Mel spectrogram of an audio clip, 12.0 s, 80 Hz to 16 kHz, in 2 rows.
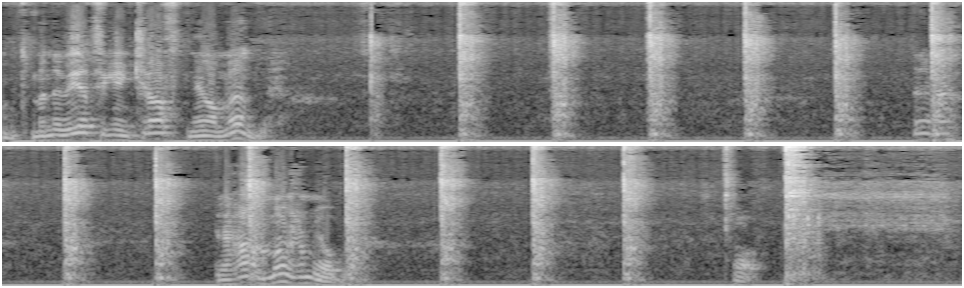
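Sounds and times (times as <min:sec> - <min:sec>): steady low hum: 0:00.0 - 0:12.0
hammer tapping on metal: 0:02.3 - 0:10.1.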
